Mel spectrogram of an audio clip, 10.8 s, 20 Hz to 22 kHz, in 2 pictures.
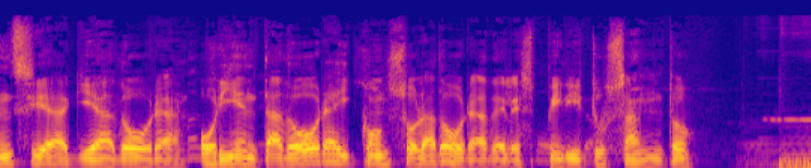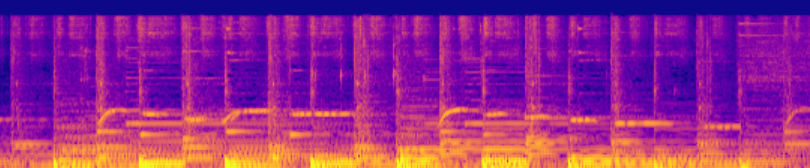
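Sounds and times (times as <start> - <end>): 
speech: 0.0 - 4.7
bouncy backing music: 5.0 - 10.8
cheerful whistled jingle: 5.1 - 10.8.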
